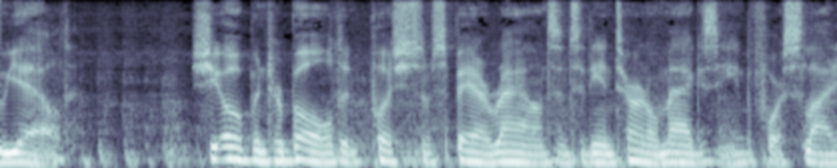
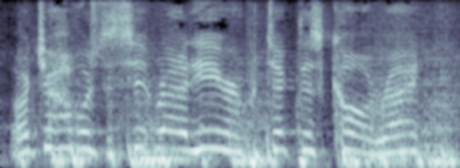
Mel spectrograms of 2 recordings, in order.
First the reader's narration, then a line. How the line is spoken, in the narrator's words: She screamed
